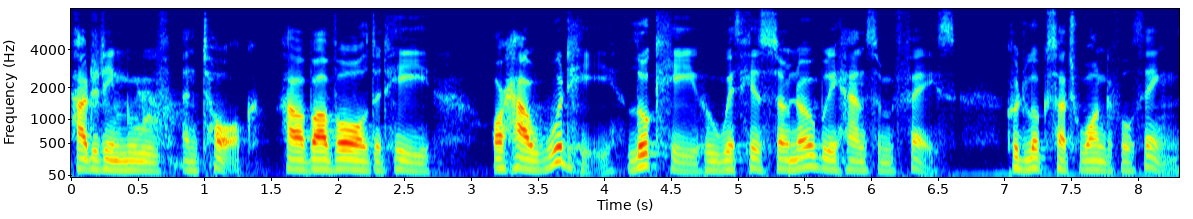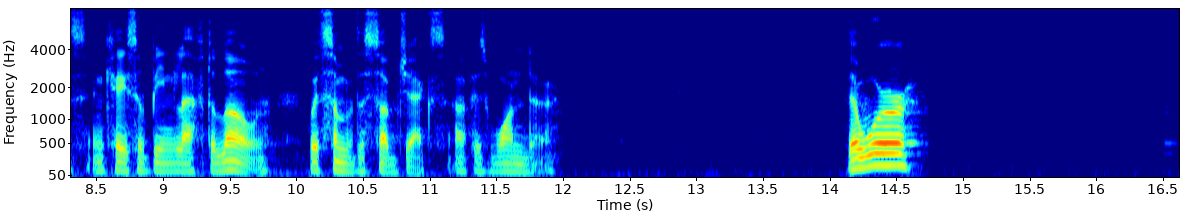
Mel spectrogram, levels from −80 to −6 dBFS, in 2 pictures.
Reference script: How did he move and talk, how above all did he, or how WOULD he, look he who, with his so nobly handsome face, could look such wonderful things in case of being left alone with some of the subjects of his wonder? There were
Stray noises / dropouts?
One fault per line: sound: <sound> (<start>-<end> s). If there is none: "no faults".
no faults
